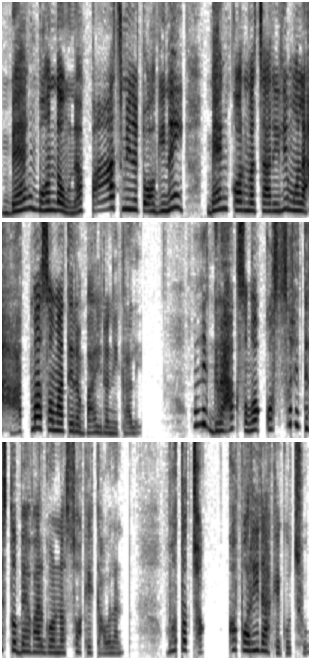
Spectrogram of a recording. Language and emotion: Nepali, surprised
